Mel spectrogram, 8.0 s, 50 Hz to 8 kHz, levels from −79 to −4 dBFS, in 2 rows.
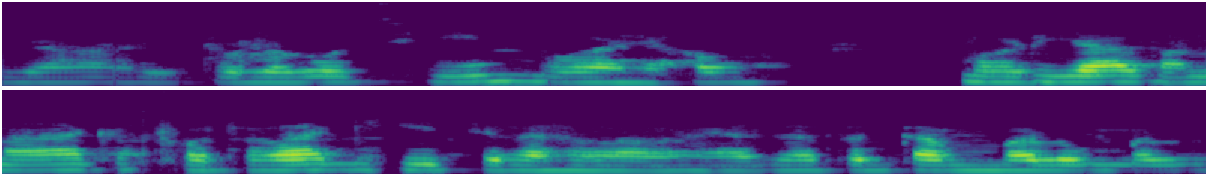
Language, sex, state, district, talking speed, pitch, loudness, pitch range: Magahi, male, Bihar, Lakhisarai, 140 wpm, 155 Hz, -25 LUFS, 150-160 Hz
